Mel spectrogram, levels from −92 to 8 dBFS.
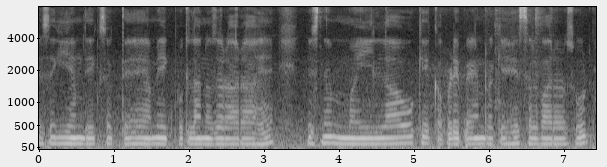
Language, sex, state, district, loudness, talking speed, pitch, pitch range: Hindi, male, Gujarat, Valsad, -20 LUFS, 185 wpm, 115 Hz, 115-120 Hz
